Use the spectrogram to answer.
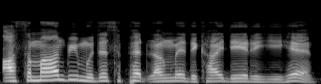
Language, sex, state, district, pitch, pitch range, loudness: Hindi, male, Arunachal Pradesh, Lower Dibang Valley, 155 Hz, 140-170 Hz, -18 LUFS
